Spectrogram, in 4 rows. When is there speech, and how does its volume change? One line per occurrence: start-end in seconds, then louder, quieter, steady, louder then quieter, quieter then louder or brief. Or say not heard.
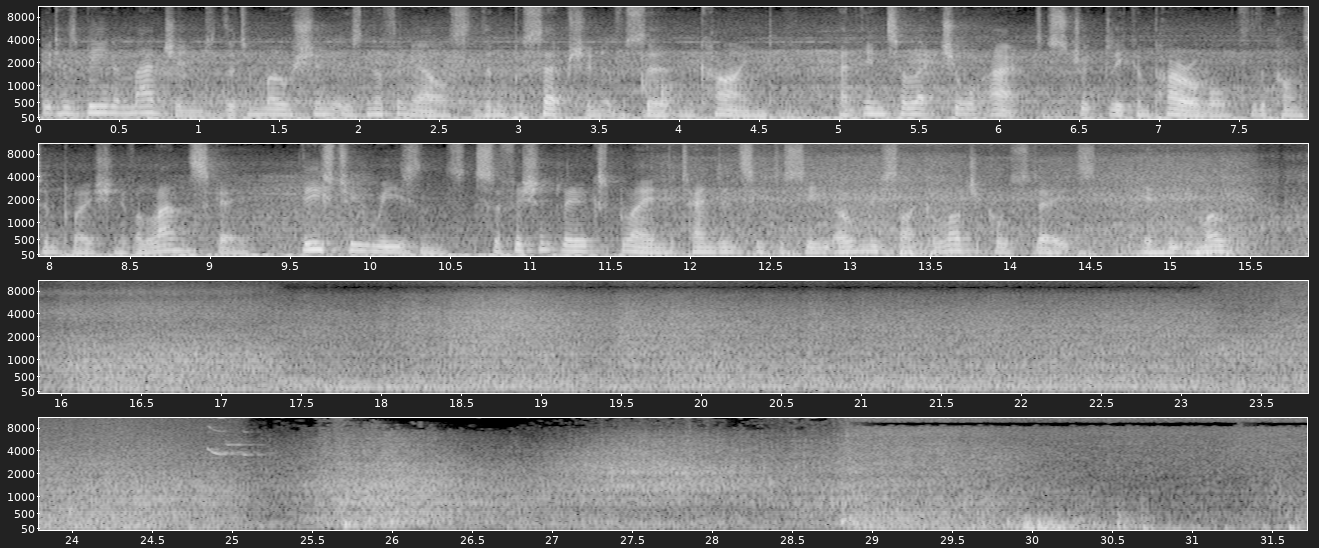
0.0-15.3 steady.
